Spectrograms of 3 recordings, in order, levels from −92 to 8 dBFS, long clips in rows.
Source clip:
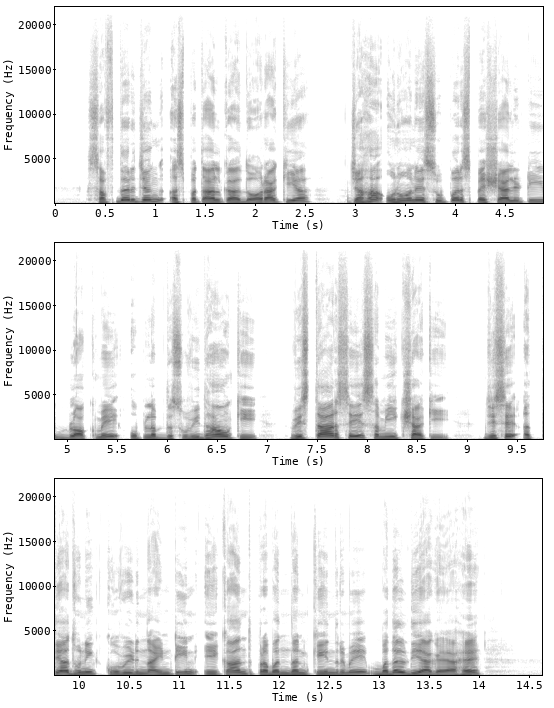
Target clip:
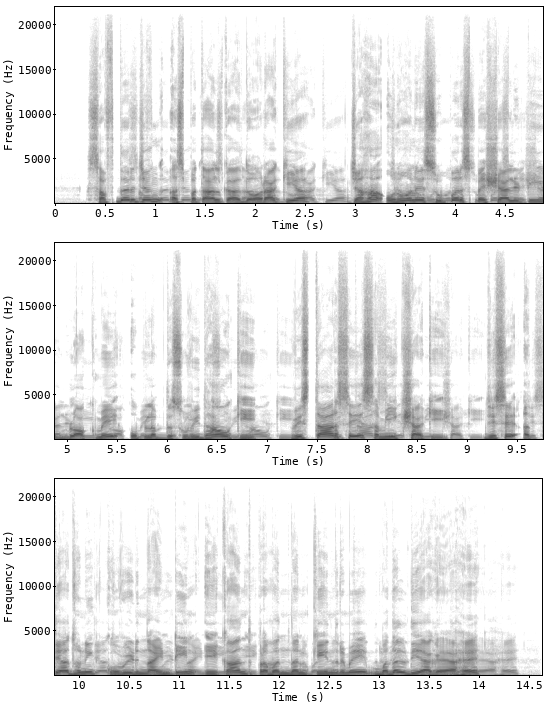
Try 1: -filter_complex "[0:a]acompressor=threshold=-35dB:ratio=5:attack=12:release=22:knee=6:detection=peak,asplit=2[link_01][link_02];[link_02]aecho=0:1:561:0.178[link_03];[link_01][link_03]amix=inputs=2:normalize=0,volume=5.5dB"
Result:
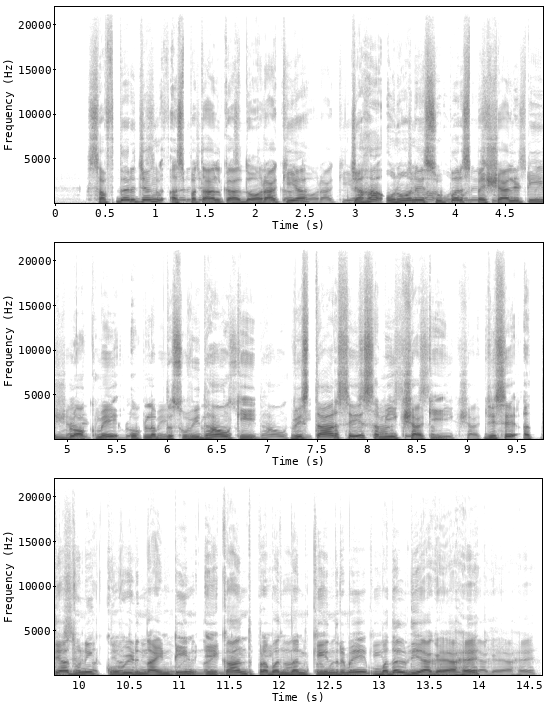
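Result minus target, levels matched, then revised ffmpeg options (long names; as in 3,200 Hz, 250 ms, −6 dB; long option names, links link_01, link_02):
echo 169 ms late
-filter_complex "[0:a]acompressor=threshold=-35dB:ratio=5:attack=12:release=22:knee=6:detection=peak,asplit=2[link_01][link_02];[link_02]aecho=0:1:392:0.178[link_03];[link_01][link_03]amix=inputs=2:normalize=0,volume=5.5dB"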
